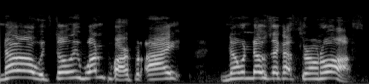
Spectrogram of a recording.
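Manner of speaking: full-on shrill, very high screaming. Telling another speaker about getting thrown off Chopped: screaming. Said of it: "Why are you screaming at me".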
